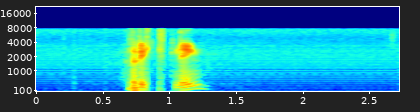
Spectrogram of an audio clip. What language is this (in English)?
Swedish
